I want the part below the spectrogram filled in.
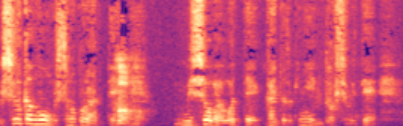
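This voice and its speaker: A woman speaks at a moderate pace, her pitch swinging very widely. Noticeable noise fills the background. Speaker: professional wrestler. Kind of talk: casual chat.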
